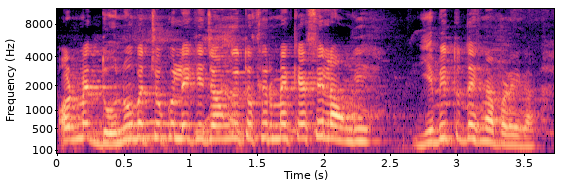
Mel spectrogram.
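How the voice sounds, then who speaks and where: A woman's voice: sits high, expressive, fast, reverberant. A woman in her thirties venting to camera at home, complaining in an aggrieved, repetitive way. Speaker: vlogger.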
